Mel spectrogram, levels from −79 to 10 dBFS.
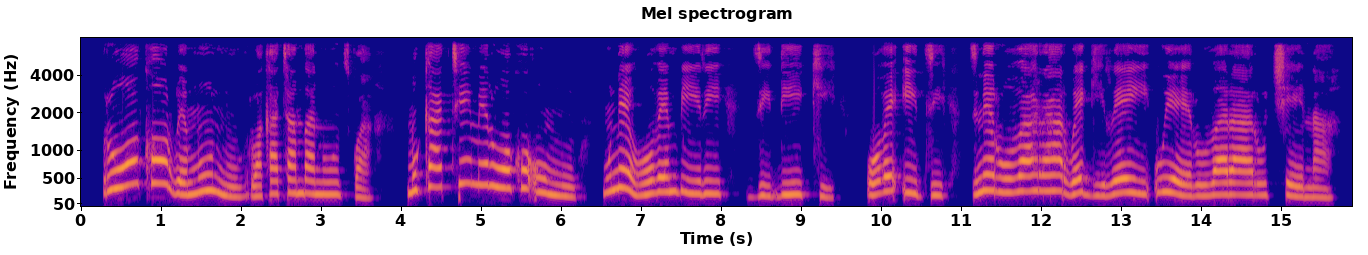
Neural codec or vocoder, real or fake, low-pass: none; real; 7.2 kHz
